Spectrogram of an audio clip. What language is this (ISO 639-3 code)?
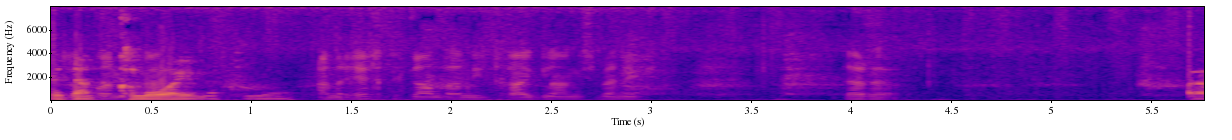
nld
